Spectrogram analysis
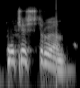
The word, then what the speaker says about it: Potchefstroom: I Okay, can I I'm going to pronounce this in Afrikaans so maybe you will understand. It's Potchefstroom. It's Pot like p o t chef s c h e f s t and then it's stroom s t r double o m.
